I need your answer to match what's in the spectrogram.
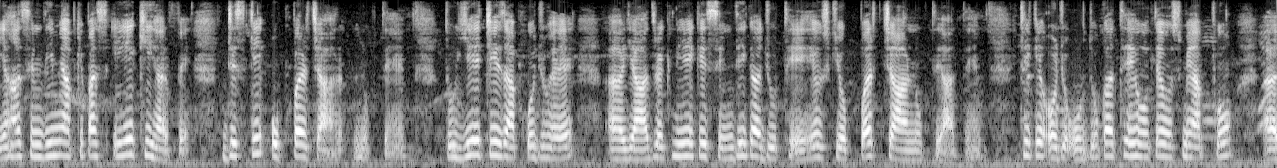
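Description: A woman who teaches letters patiently. She repeats word lists slowly and often pauses with "uh" between phrases. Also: medium pitch, a little mellow, a little hiss or hum. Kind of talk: patient language lesson.

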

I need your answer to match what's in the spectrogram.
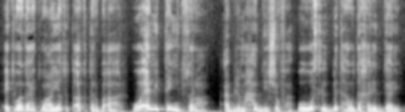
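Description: A woman with an Egyptian accent narrating a dramatic story in a brisk way. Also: a little high, dark tone.

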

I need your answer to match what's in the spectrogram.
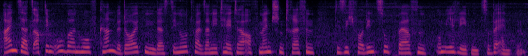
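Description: A woman reading scripted documentary narration in an even, factual way. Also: medium pitch, moderate pace, few pauses, slight background noise.

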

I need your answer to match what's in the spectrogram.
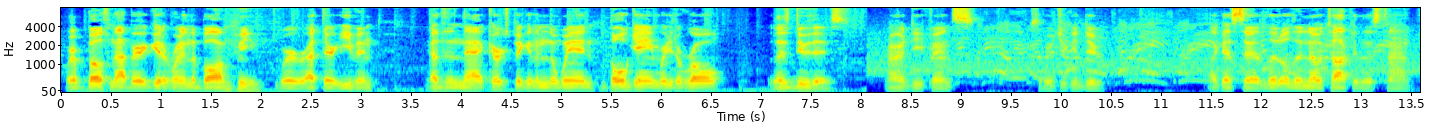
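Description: A man's voice: low-pitched, normal speed, faint music behind. Man with a scratchy sick voice. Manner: laid-back, reacts to plays, brief excited outbursts. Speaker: gaming YouTuber. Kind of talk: casual gameplay commentary.

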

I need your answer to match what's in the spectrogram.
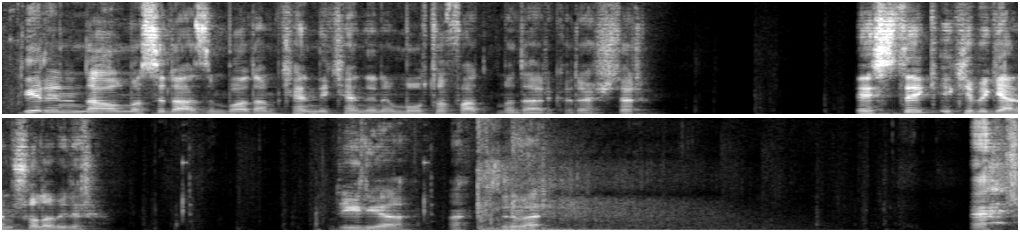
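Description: A young man narrating his own mobile shooter match in casual commentary, muttering to himself and then breaking into sudden excited shouts. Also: mid-range voice, background noise. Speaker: gaming YouTuber. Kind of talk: live gameplay commentary.

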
